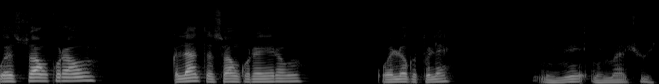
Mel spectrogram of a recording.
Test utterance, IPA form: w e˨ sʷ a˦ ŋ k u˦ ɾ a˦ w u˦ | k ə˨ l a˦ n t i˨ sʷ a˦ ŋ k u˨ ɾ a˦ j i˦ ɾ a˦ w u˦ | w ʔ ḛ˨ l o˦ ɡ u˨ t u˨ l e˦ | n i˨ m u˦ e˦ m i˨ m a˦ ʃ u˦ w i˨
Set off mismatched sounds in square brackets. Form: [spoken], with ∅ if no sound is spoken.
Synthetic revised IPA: w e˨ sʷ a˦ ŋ k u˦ ɾ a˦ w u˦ | k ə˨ l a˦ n t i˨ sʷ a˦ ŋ k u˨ ɾ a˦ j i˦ ɾ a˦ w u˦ | w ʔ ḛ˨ l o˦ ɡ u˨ t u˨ l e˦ | n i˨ [n] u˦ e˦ [n] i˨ m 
